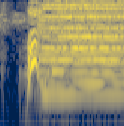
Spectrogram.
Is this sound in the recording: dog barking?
yes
